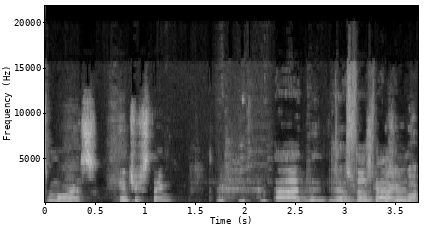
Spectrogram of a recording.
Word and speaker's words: Maurice: stronger more strong yeah it's spelled maurice but he says it's morris interesting uh those guys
